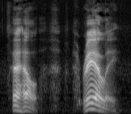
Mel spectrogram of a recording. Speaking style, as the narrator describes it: he cried

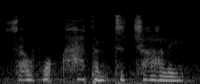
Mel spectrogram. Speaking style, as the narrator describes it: whispered

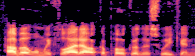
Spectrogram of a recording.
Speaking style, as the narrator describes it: Rolando says

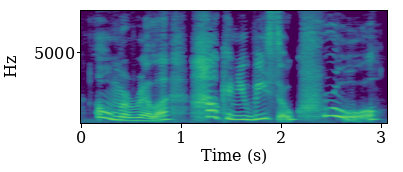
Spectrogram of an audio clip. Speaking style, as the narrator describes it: sobbed Anne

